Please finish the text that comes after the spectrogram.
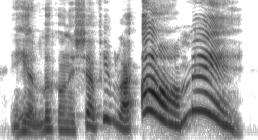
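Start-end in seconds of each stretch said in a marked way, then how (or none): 1.4-2.3 very high, very loud, drawn-out disappointed "oh". Retelling a man finding the shelf empty, imitating his high-pitched voice. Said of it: "and he got a high pitched voice".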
